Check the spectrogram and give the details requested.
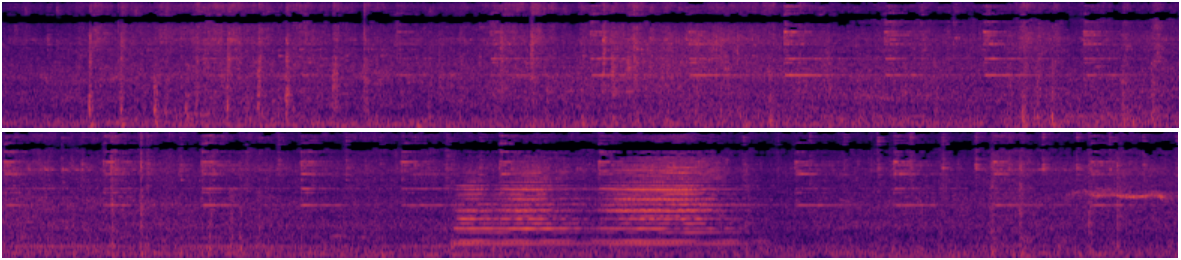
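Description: Small amusement-park train running along its track: a steady rumble with scattered clicks from the wheels on the rails. About eleven seconds in, its horn sounds a chord in two short blasts close together.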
